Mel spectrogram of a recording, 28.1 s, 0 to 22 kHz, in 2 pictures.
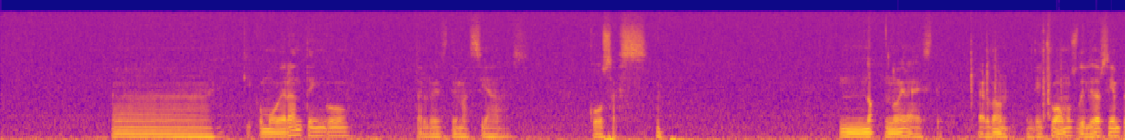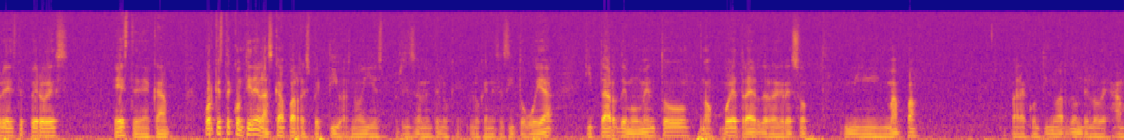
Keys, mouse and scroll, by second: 1.8-2.3 scroll down 1, 2.5 scroll up 1, 4.1 click, 6.3 click, 8.2 click, 12.5 ctrl+w, 13.1 ctrl+o, 15.1 click, 16.4 click, 20.7 click, 22.1 click, 22.9 click.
